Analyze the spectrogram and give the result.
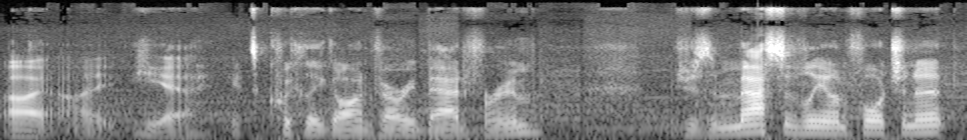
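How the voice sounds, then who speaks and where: A man's voice: medium pitch, lively intonation, fairly quick, fairly bright tone, a little hiss or hum. A young man giving loose, rambling live commentary on an online sim race, joking and swearing as he goes. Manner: casual, rambling, swears and laughs.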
